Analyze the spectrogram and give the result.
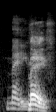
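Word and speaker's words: Maebh: oh god oh yeah May spell m-a-e-b-h never seen that spelling before I was like yeah babe are those Maeve yes Maeve it's pronounced Maeve like Neve for example Neve n uh a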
